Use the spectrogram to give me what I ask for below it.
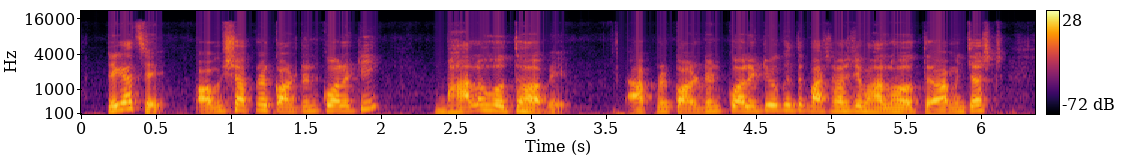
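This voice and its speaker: Lively in intonation, a man speaks with a high pitch. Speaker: YouTube growth service seller. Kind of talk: sales pitch.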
